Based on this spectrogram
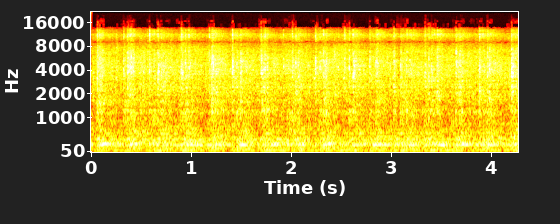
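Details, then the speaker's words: V8 in Conqueror chassis, first fire-up on open headers, no radiator fitted so run briefly: loud raw rumble at fast idle, steady firing, no misses or knocks; healthy. "Sounds like a motor. Sounds like a motor. All right, she's alive."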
